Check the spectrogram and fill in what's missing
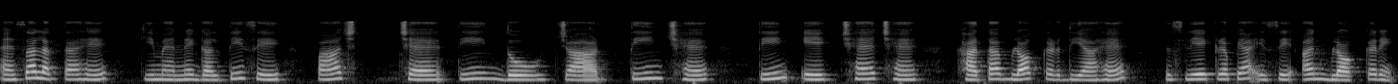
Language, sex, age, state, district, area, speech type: Hindi, female, 60+, Rajasthan, Jaipur, urban, read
